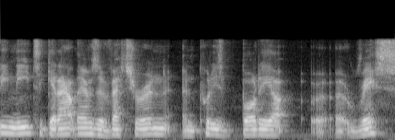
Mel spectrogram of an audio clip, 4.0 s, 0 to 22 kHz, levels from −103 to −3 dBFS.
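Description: No technical faults are audible.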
